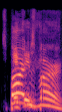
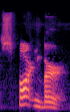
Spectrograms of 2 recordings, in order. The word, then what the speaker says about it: Spartanburg: where are you at Spartansburg Spartansburg South Carolina what well you go first thing you gotta do is learn how to say it Spartanburg whatever you Southerners go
